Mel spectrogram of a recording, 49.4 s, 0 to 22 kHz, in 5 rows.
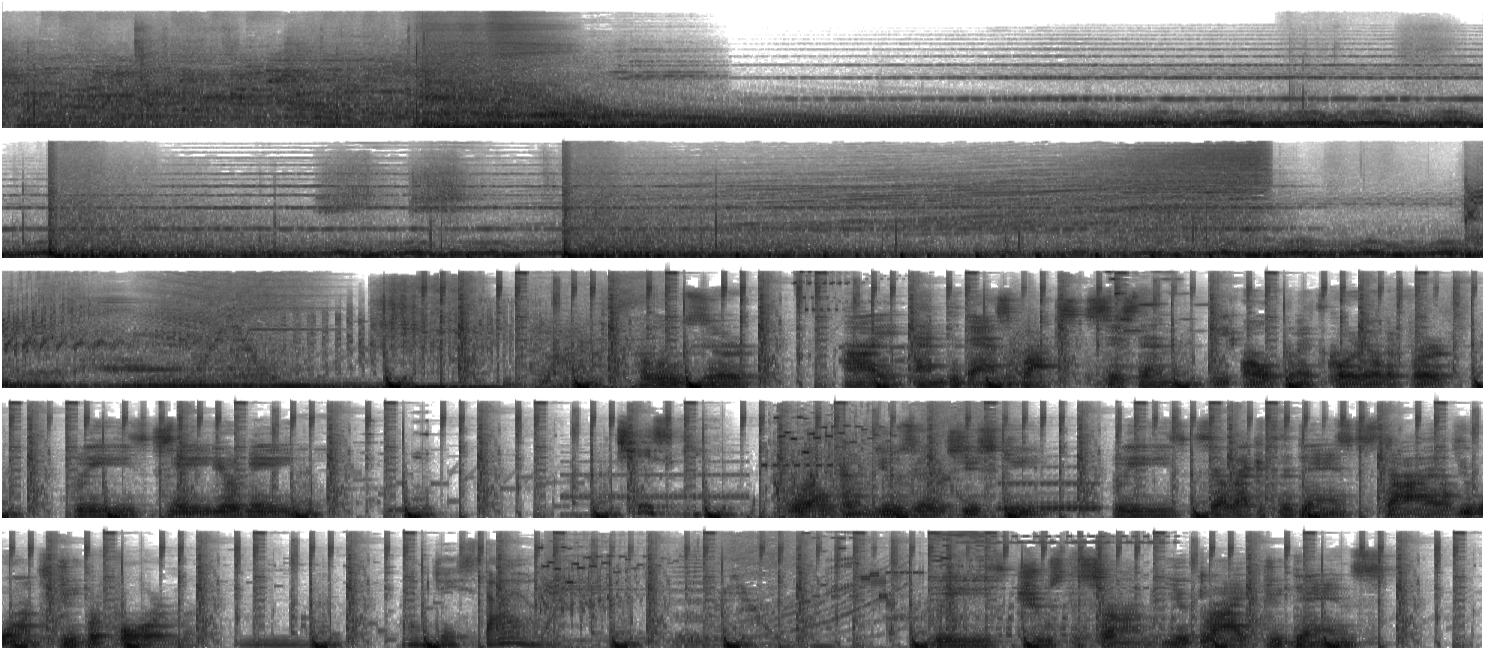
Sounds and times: Music: 0:00.0 - 0:49.3.

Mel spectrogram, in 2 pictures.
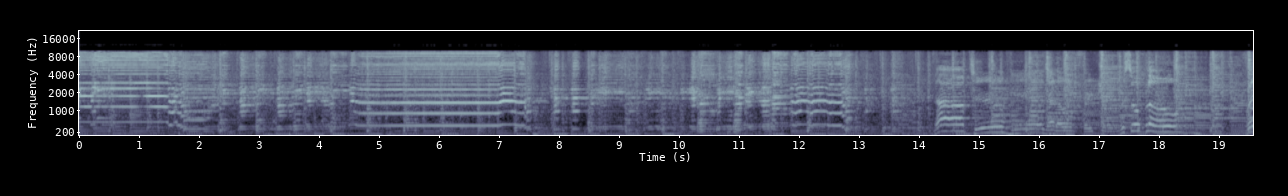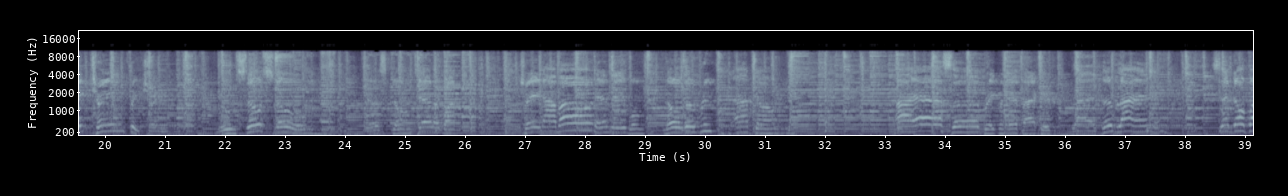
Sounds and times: Music: 0:00.0 - 0:39.1.

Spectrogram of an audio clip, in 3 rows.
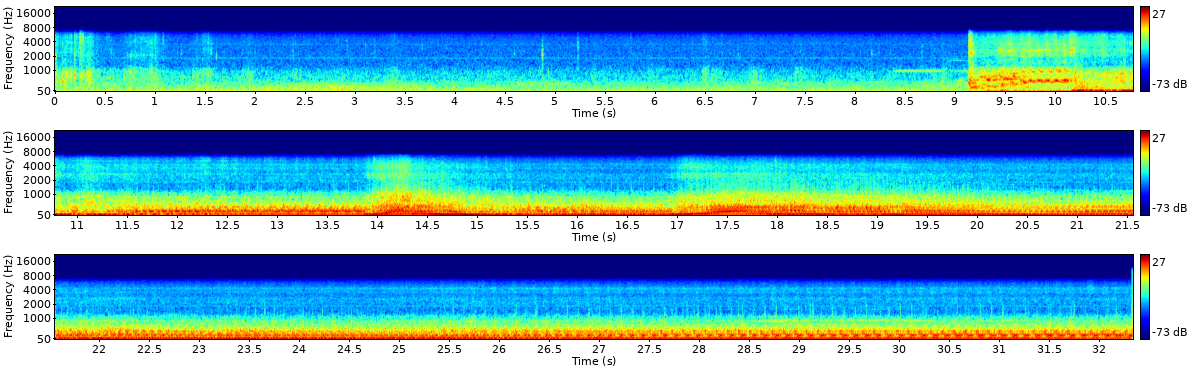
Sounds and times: Vehicle: 0:00.0 - 0:32.3.

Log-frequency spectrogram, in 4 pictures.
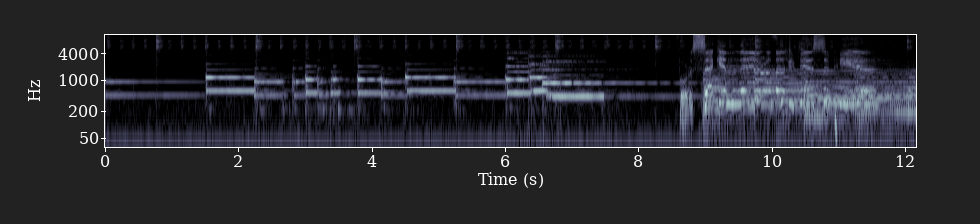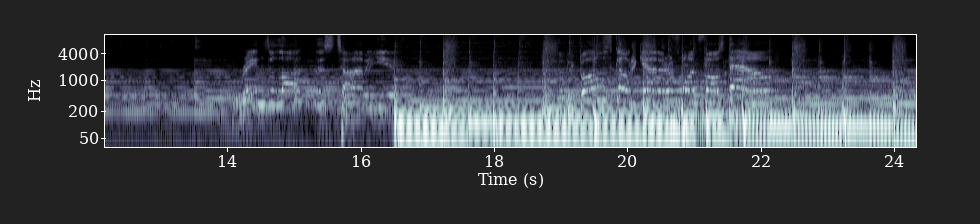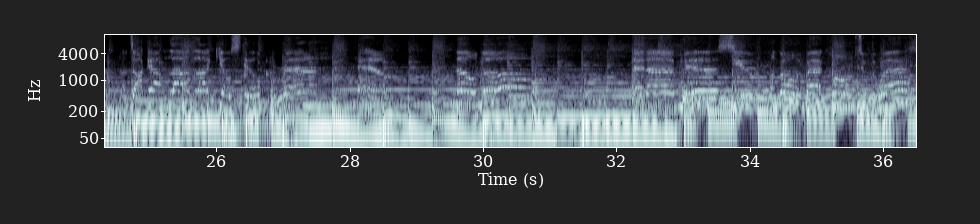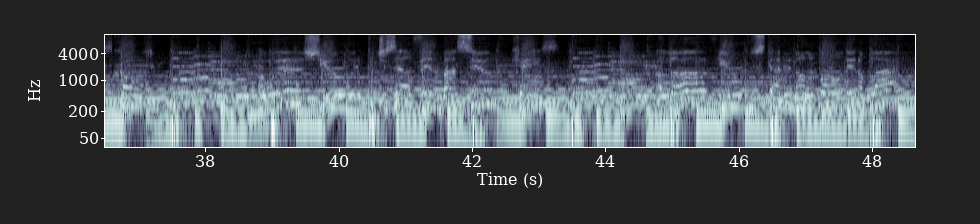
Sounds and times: Music: 0:00.0 - 0:48.6.

